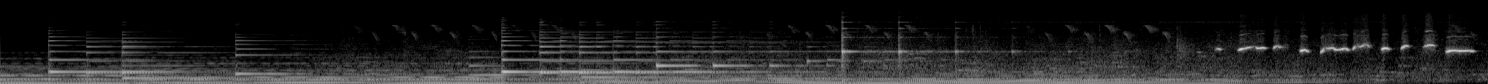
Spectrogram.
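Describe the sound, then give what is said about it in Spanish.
Bright, warbling bird chirps burst out in a quick string of short, high calls near the end, on a beautiful sunny day, following a stretch of sustained tonal music-like notes with no talking. “Qué gusto verlo en este día tan hermoso, donde los pájaros cantan y el sol brilla como nunca antes.”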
